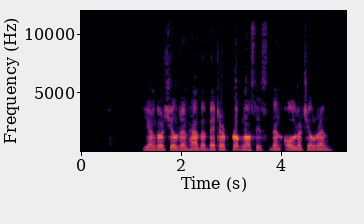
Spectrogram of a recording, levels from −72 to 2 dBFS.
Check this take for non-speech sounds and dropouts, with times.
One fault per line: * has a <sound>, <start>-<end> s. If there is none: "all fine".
all fine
